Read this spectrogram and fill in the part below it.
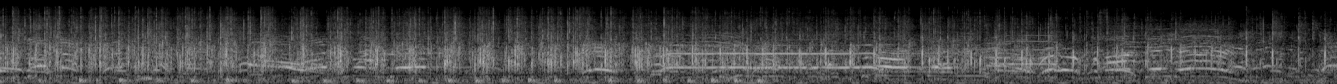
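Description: A crowd of men and women cheers and shouts.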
